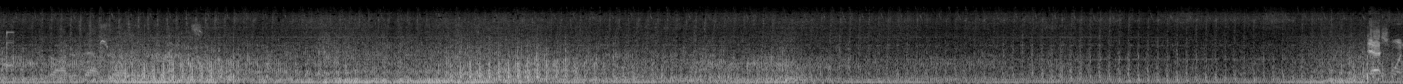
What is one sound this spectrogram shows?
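A helicopter's rotor blades thump rapidly and steadily.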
